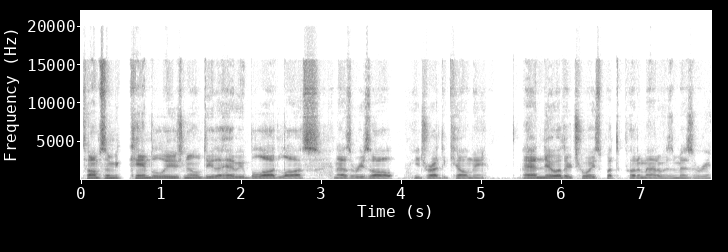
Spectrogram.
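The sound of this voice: An unforced reading voice carries fairly even intonation.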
